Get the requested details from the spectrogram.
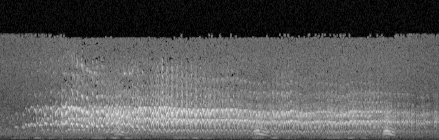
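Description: A little grebe's shrill, rolled whinnying trill, given in the breeding season, runs almost continuously for several seconds, rapid and piercing, rising and falling slightly, against a faint background of other chirps.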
